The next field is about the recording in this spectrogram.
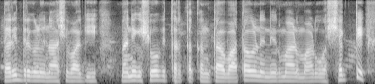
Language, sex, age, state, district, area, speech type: Kannada, male, 45-60, Karnataka, Koppal, rural, spontaneous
